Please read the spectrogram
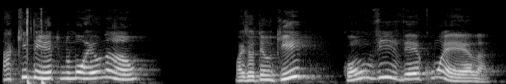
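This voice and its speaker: A man's voice: extremely high pitch, very animated, normal speed, mellow. Man preaching a casual Bible study. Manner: folksy, addresses listeners as brothers with frequent tag questions. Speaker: missionary preacher. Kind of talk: conversational Bible study sermon. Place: church sanctuary.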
